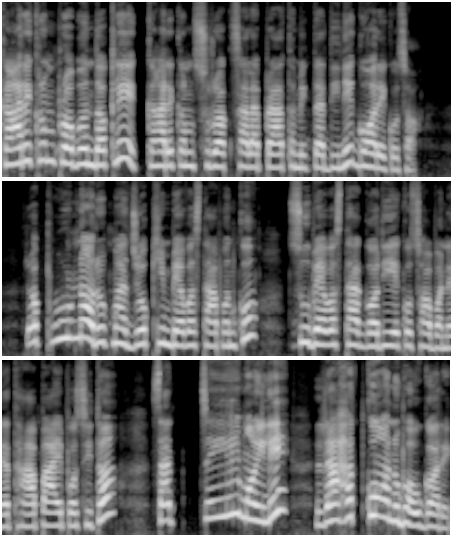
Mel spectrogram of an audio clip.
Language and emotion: Nepali, happy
